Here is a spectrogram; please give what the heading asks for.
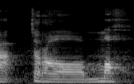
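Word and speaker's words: ច្រមុះ: นะ จมูก นะ ฮะ แต่ หมอก เสียบ ว่า จะ รอ เหมาะ จะ รอ เหมาะ สม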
